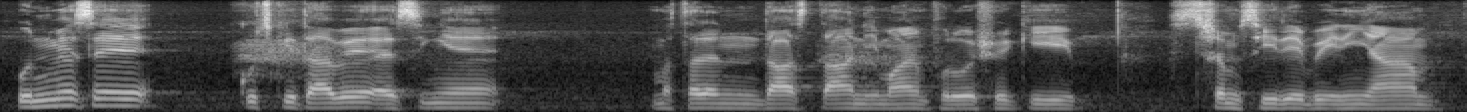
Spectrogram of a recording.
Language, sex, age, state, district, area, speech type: Urdu, male, 18-30, Uttar Pradesh, Saharanpur, urban, spontaneous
